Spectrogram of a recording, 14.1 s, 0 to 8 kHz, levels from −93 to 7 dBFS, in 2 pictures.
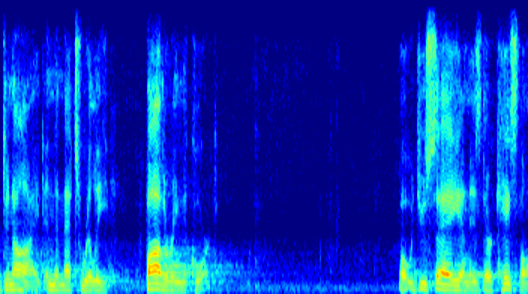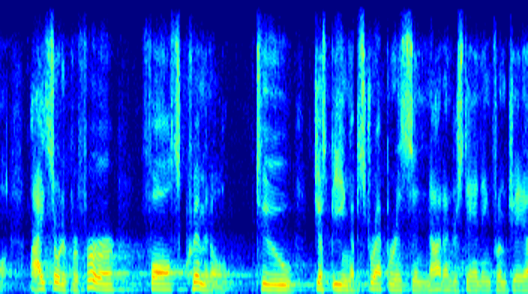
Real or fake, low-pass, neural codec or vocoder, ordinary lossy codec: real; 7.2 kHz; none; Opus, 16 kbps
